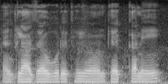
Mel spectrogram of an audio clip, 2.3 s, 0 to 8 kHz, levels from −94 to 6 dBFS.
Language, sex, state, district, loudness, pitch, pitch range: Chakma, male, Tripura, Dhalai, -16 LUFS, 95 Hz, 95-100 Hz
